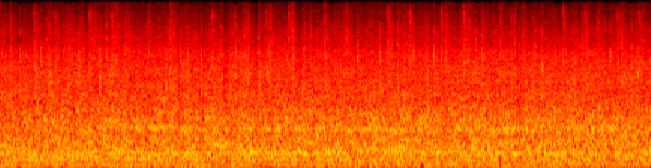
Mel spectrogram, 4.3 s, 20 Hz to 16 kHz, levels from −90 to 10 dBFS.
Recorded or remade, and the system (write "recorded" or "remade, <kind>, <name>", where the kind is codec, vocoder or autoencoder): remade, vocoder, BigVGAN v2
